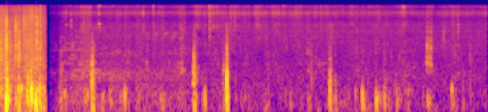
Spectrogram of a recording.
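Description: Horse hooves on a cross-country course, an opening burst of heavy noise giving way to scattered, irregular thuds and clip-clops at moderate distance, with pauses between steps and no talk.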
